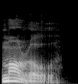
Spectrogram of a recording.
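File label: "moral", British English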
